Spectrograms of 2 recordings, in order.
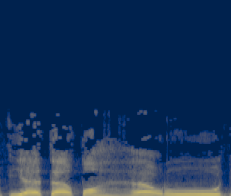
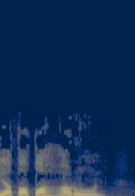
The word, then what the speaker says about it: يتطهرون: إنهم أناس يتطهرون، يتط أيضا هنا التقى في النطق تاء وهي مرققة وطاء وهي مفخمة، فلا بد من بيانهما، يتط يتط، ولا نقول يتطهرون.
